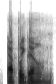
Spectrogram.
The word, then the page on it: epigone: American English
